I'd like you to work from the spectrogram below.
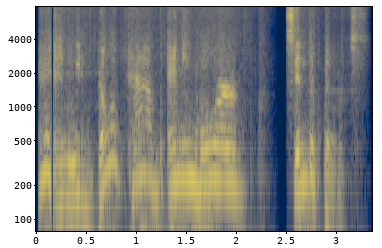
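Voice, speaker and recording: A man's voice: high-pitched, sing-song, slow, darkish tone, slightly rough, low-quality recording. A man with a Filipino accent thinking aloud as he plays a card game on stream, chatting with viewers. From Philippines. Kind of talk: live card game commentary.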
